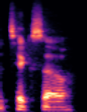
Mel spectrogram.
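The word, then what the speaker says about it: TX-0: Everybody Everybody pronounces it the Tixo.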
